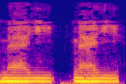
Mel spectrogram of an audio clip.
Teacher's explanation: 这个 may 的双元音滑动需要再滑的饱满一点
